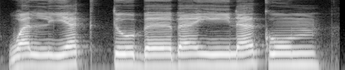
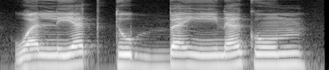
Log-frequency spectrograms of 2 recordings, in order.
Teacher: غلط یہ ہوگا اگر آپ کہیں وَلْيَكْتُبْ بَيْنَكُمْ، جبکہ درست ہے وَلْيَكْتُبْ بَيْنَكُمْ، یعنی یکتب کے آخر والی با اور بینکم کے شروع والی با آپس میں مدغم ہو کر ایک ہی با بن جائیں گی، جس پر قلقلہ نہیں ہوگا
